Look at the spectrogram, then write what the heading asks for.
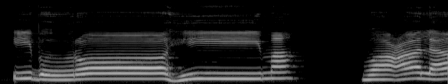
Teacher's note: वाव को अदा करते हुए दोनों होंठों को गोल करेंगे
